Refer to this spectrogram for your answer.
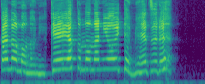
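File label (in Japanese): magi girl kanomononikeiyakunonani, Japanese; magi syozyo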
